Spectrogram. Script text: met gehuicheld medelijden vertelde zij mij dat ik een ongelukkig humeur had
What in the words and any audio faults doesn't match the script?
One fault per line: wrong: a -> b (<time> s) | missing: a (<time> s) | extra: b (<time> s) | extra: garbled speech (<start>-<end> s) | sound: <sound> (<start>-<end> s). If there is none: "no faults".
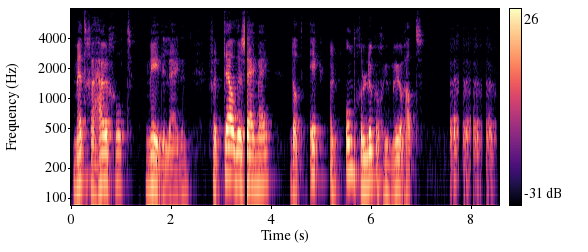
sound: dropout (3.5-3.5 s)
sound: laugh (7.6-8.5 s)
